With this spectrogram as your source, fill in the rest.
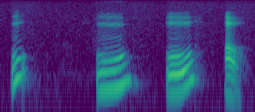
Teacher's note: जिन वर्णों के उच्चारण में होठ आगे की तरफ निकलकर वृत्त का रूप धारण कर ले उन्हें वृत्ताकार या वर्तुल स्वर कहते हैं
